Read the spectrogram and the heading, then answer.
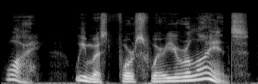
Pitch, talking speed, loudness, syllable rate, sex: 150 Hz, 140 wpm, -14 LUFS, 4.2 syllables/s, male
